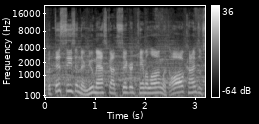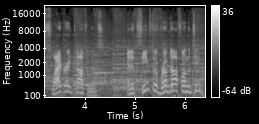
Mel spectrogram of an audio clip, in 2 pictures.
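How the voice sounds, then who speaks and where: An actor playing an excited football commentator calling a game dramatically in an audio drama. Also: male voice, sits high, fairly quick. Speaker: sportscaster. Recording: loud music and crowd behind.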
